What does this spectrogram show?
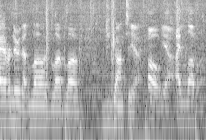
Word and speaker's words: gigantea: Yeah, there's 2 giganteas right there? Yeah, there's 2. It's pronounced gigantea. Gigantea. Not J. There's no J.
